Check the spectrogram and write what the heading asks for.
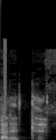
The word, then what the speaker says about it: Aditya: So hi Aditya, are you there? Yeah, yeah. Hi. Hi. So did I have pronounced your name correctly? Is it Aditya? Na? Yeah, it's Aditya.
